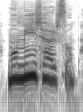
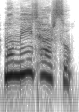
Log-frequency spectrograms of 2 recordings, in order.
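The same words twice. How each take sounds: First: A frightened first plea, voice starting to shake; trembling fearful voice. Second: Higher, more desperate repeat of the fear; trembling fearful cry. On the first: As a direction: say it scared, holding back a little. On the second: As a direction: let the fear break out on the repeat. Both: A narrator's reading. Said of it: "با صدای لرزان گفت".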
